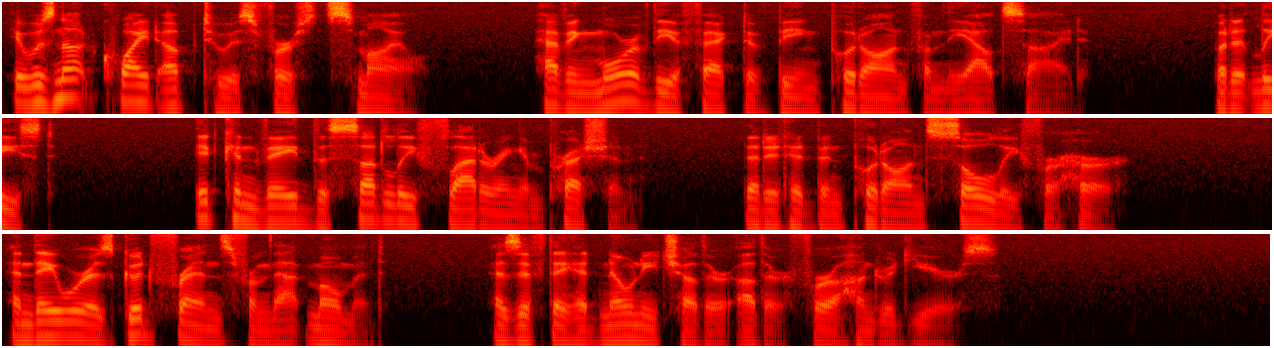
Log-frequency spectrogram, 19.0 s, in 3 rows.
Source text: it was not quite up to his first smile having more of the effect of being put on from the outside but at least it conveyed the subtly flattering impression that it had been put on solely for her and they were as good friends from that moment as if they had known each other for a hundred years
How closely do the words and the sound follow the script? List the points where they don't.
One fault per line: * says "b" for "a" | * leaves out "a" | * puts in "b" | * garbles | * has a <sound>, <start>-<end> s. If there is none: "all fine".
* puts in "other"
